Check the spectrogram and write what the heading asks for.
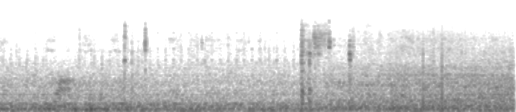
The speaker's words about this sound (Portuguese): Olha lá, lá, um caminhão, um caminhão.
